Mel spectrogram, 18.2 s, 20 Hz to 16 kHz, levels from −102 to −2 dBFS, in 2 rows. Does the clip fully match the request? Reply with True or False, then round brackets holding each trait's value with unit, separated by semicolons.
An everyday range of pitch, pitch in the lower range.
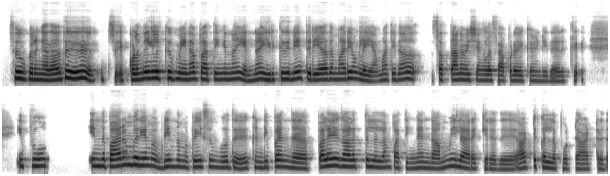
False (3.7 semitones; 235 Hz)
